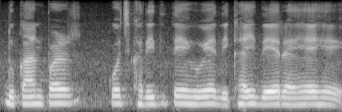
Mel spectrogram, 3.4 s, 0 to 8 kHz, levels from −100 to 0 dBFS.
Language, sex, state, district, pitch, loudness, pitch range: Hindi, male, Uttar Pradesh, Lalitpur, 150 Hz, -14 LUFS, 140-155 Hz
